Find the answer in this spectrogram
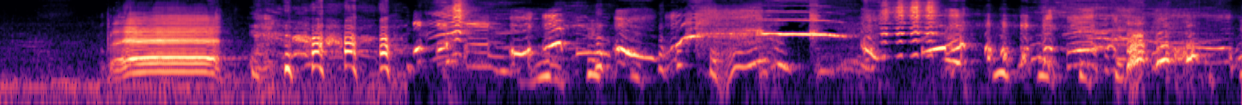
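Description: A goat bleats loudly once, about a second in. After that, a baby and adults laugh and squeal in a long string of giggles.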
